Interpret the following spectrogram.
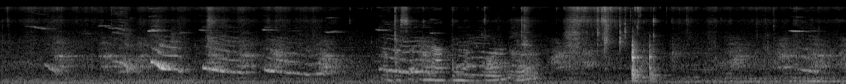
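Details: Belgian Malinois during a shower, whimpering in a run of high, thin whines that glide downward, repeated roughly every half second. Human voices and sharp splashing knocks are mixed in.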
